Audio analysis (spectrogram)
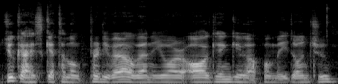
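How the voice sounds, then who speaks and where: A man's voice: on the low side, steady tone, quick pace, faint music behind. A man reading a visual novel aloud as a let's play host, with his own asides.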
